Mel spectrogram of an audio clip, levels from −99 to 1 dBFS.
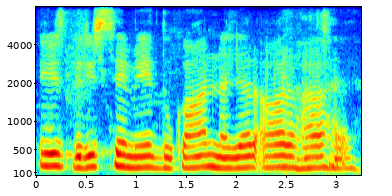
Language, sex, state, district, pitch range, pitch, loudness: Hindi, female, Jharkhand, Ranchi, 185-200 Hz, 195 Hz, -14 LUFS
